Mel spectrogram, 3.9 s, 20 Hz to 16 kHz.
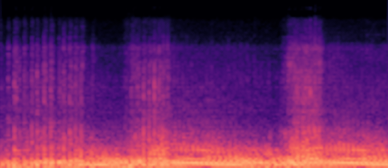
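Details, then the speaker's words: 1970 Ford F100 V8 after 15 years sitting, following carburetor rebuild and new spark plugs: deep, steady rumble with clean throttle blips, no misses or knocking; runs well though smoking a lot. "She sounds good and runs really good now."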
